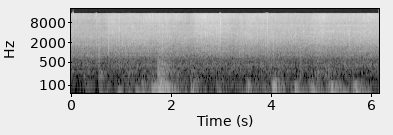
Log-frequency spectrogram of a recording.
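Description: Prawns and shredded cabbage, carrot and onion sizzling in a wok while a spatula stirs them, with occasional low knocks of the spatula against the pan.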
